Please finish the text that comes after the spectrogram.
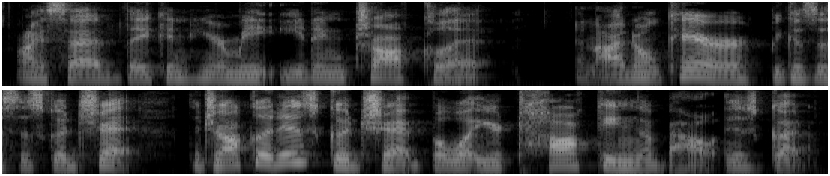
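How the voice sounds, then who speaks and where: Jokey low-voiced woman, dry mic. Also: normal speed, a bit bright, dry recording. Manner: loose, jokey, swearing casually. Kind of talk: casual chat.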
